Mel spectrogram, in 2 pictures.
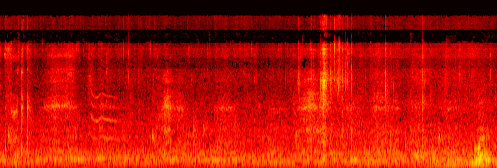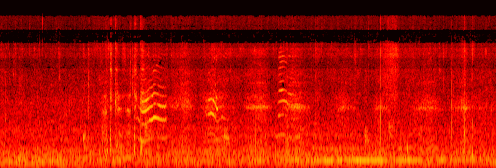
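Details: Hungry stray cat, a mother with her kitten, fed outdoors after being afraid: several short, quiet, wavering meows spaced through the clip, with rustling, clicks and a faint hum behind.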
